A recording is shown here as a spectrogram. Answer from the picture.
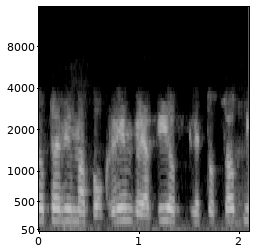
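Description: Speech only: a person talking in Hebrew, in quick unbroken syllables.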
